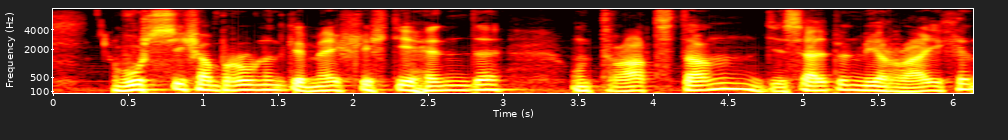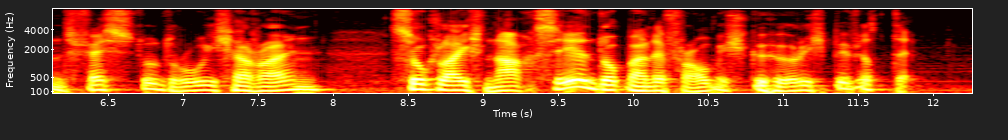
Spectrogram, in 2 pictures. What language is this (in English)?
German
